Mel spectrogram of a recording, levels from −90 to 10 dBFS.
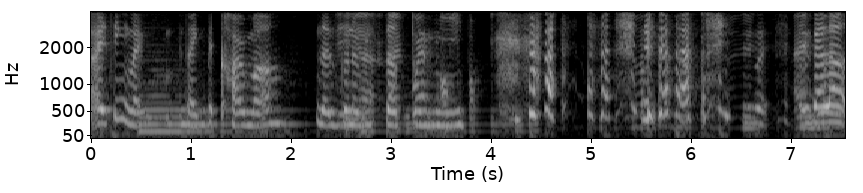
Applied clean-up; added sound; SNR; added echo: neural mask model RNNoise.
